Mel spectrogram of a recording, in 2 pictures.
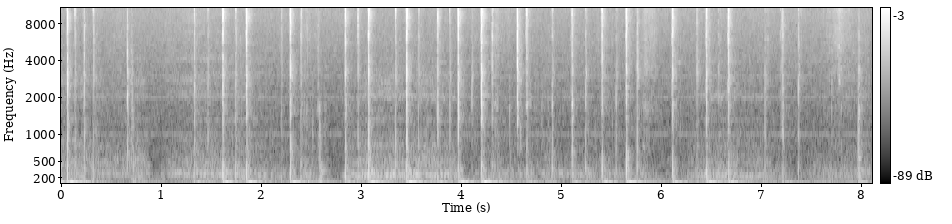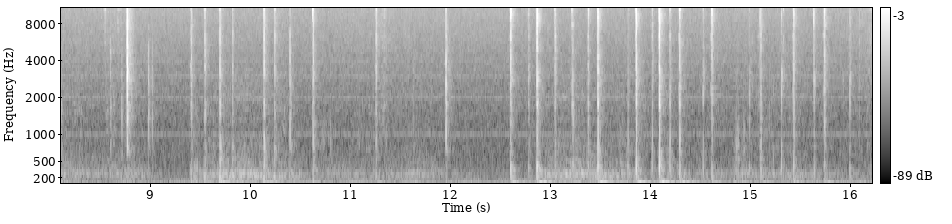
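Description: Stylus tapping and scratching on a tablet screen while handwriting numbers and commas: irregular light clicks with soft low thumps, busiest near the start and again in the last few seconds.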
